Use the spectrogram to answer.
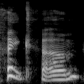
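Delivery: usual speaking voice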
